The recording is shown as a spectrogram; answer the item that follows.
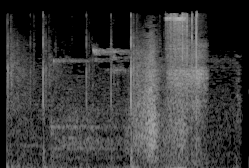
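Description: Intro sound effect: a handful of sharp clicks or knocks over a glitchy hiss, swelling louder in the last second.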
